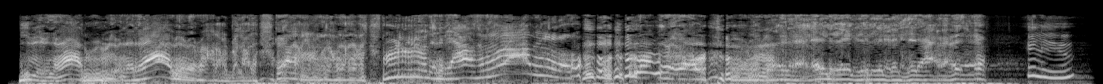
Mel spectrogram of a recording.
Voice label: insane hello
